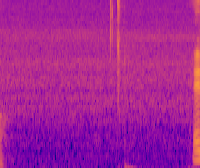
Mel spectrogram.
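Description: Near silence, broken by a brief faint double click about a second in.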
